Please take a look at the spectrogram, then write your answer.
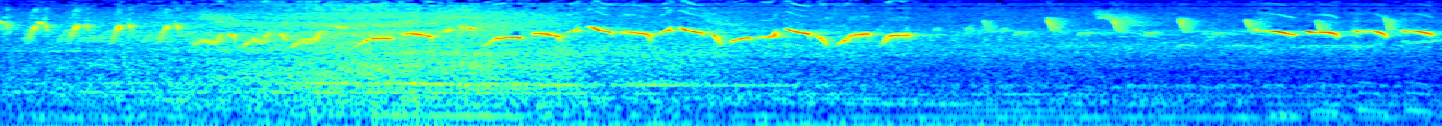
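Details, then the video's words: Caged Chinese hwamei singing with no female present: a rapid run of looping, slurred whistles around mid-high pitch, repeated several times a second, with brief gaps and a faint low hum beneath. "Họat Họa Mi"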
